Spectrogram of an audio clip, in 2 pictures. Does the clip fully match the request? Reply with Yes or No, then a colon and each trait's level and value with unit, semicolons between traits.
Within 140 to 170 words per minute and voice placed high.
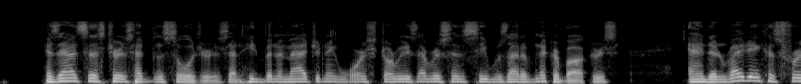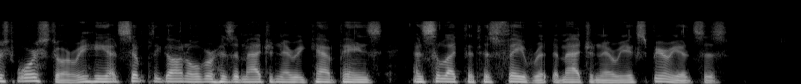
No: average, 150 wpm; low, 120 Hz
